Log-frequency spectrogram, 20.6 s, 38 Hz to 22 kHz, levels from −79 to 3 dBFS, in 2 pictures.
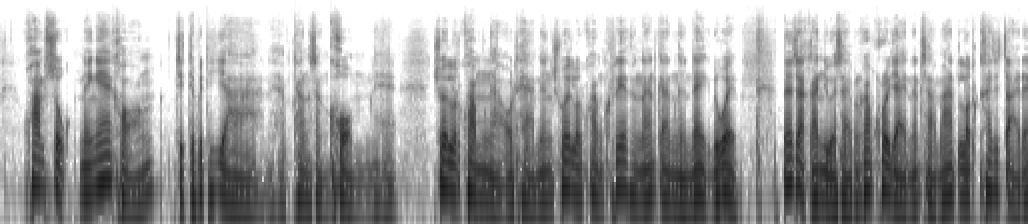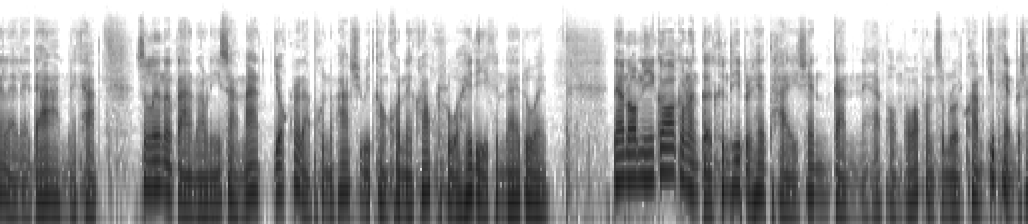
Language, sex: Thai, male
